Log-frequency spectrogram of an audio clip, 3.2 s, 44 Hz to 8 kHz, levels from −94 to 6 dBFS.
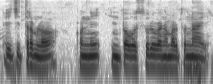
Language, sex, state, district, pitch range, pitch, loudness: Telugu, male, Telangana, Mahabubabad, 120-130 Hz, 125 Hz, -17 LUFS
